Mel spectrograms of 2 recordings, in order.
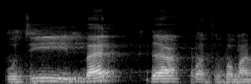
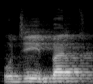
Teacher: Lebih kuat daripada huruf ta. Maka langsung taknya lebur masuk ke huruf dal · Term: diidgham kan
